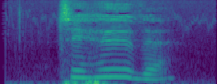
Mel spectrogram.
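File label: "to hoover", English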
